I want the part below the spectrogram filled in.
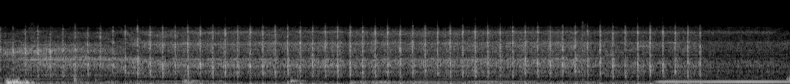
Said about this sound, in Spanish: Y no es otra cosa que el robot que barre el suelo, el puñetero rumba. Parece el helicóptero del equipo A, pero no. Es el rumba.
